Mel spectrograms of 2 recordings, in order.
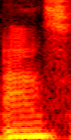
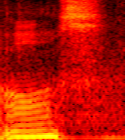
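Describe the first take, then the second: First: The vowel is a short flat 'a'. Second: The vowel is long, like 'ar'. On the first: "instead of ass" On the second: "I'd say arse"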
